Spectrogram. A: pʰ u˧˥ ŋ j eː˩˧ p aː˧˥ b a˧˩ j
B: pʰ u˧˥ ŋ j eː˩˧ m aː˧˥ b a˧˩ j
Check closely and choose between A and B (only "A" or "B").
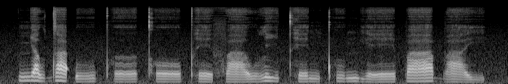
A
